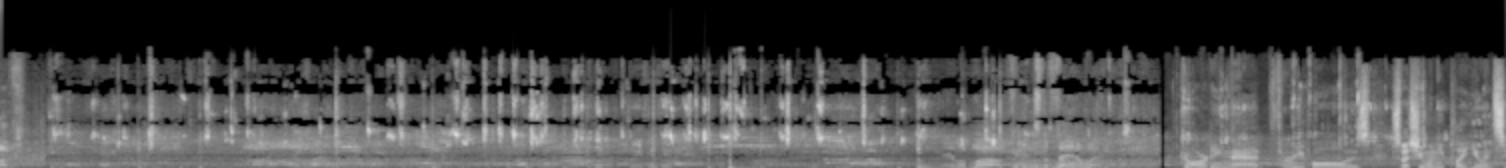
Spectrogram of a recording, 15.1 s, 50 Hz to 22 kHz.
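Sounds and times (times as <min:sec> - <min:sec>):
sneakers squeaking: 0:00.4 - 0:14.7.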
